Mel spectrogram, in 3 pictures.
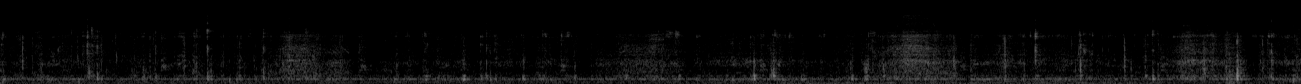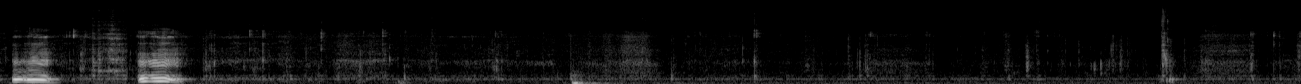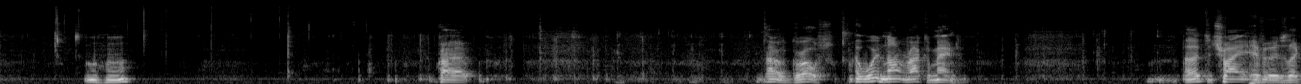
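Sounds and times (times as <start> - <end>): person chewing food: 0.0 - 34.6, 35.7 - 37.9
low thump: 18.7 - 19.1.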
